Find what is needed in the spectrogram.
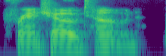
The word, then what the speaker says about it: Franchot Tone: It's actually pronounced Franchotone. – Okay. – That's how it's pronounced.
